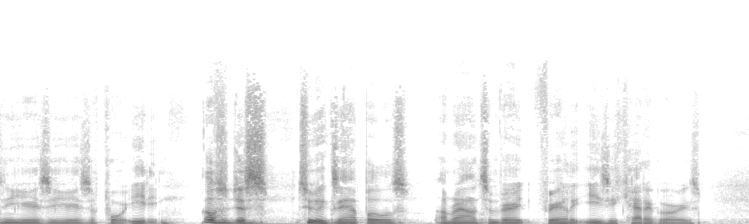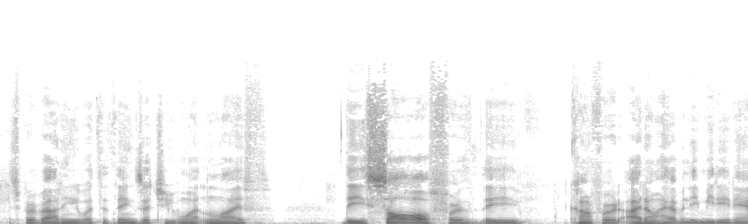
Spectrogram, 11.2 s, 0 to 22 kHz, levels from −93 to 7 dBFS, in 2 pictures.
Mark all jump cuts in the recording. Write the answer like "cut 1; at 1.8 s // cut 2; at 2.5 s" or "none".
cut 1; at 5.7 s // cut 2; at 8.1 s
